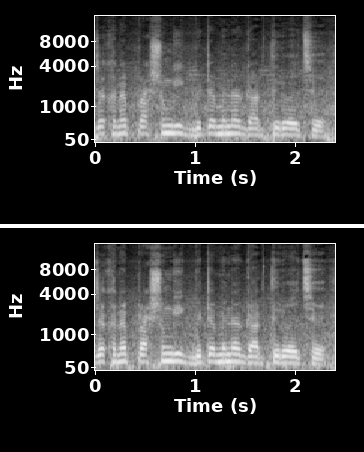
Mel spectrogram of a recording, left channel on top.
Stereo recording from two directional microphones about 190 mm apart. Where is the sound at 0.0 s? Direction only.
20° right (ahead or behind).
